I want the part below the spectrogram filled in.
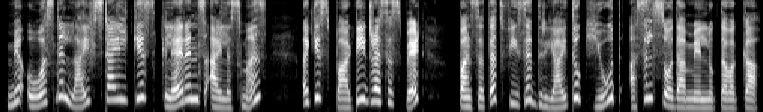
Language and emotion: Kashmiri, surprised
